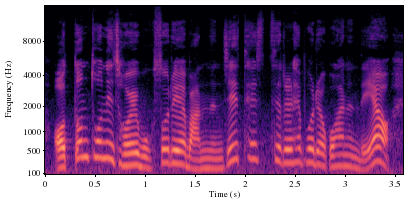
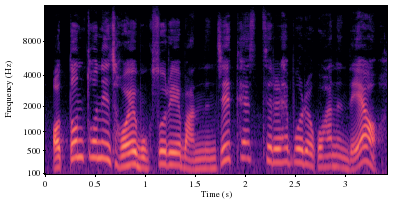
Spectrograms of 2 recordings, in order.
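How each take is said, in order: No difference in how they are said.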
